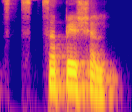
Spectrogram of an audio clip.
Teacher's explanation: In Punjabi we insert a shawa sound between two initial consonant clusters. · We insert a vowel in order to break the consonant cluster because for udu speakers some consonant clusters are not possible. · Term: epenthesis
